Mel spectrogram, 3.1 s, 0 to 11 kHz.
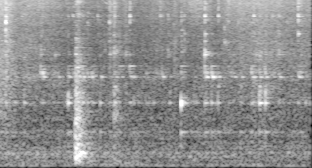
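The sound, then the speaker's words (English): Coffee dripping through a pour-over filter: one distinct drop followed by a couple of fainter, sparse drips against a quiet, low background hiss, with no talking. “So, and you'll see that this drips through, and it'll just be right about the same, you know, kind of 4 to 4.5 minute goal.”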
